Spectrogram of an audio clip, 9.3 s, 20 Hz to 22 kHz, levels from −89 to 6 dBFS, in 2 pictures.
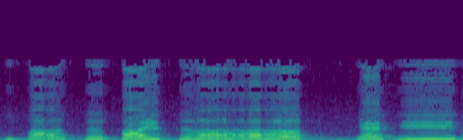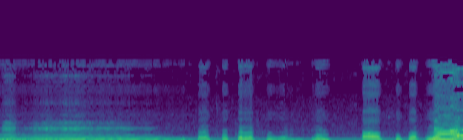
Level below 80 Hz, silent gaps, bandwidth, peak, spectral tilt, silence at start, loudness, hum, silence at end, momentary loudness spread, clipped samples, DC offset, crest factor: -56 dBFS; none; 13 kHz; -8 dBFS; -6.5 dB/octave; 0.05 s; -27 LUFS; none; 0 s; 11 LU; under 0.1%; 2%; 18 dB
